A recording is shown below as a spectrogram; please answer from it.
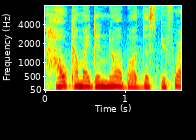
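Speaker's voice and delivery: ordinary delivery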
